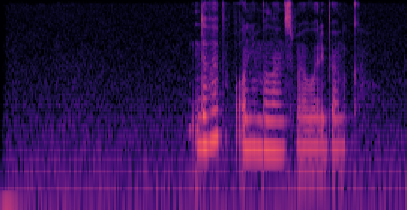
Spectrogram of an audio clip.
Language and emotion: Russian, neutral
